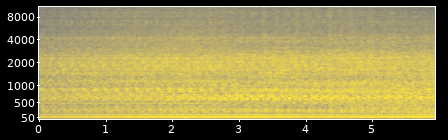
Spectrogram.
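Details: 2005 common-rail Cummins diesel in a 2008 Ford F-350 dually, warming up (reading 93 degrees, for hot retorque): smooth evenly paced idle clatter, no ticking, exhaust puffing or exhaust leaks; healthy.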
